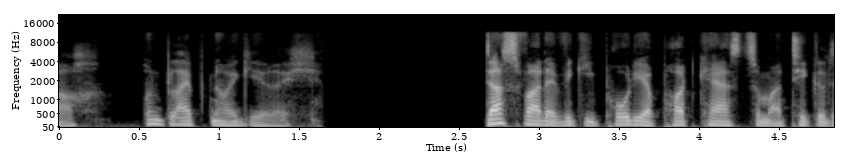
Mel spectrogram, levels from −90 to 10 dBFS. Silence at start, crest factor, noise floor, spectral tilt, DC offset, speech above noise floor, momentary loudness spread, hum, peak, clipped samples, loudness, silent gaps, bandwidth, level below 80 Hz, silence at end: 0 s; 20 dB; -77 dBFS; -5 dB/octave; under 0.1%; 57 dB; 16 LU; none; 0 dBFS; under 0.1%; -20 LUFS; none; 12 kHz; -42 dBFS; 0 s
